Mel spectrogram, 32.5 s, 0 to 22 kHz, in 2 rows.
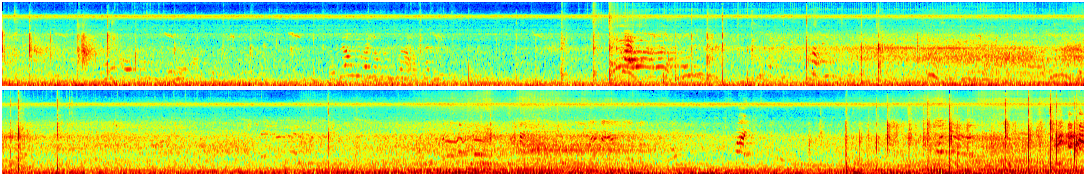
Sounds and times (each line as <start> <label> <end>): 0.0 Traffic Sound 32.4
0.0 children playing games 32.4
